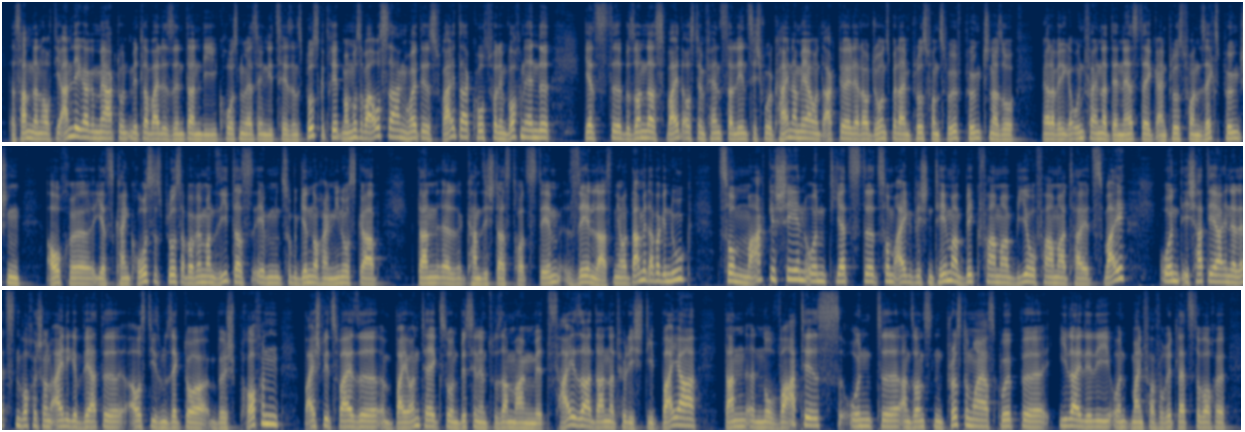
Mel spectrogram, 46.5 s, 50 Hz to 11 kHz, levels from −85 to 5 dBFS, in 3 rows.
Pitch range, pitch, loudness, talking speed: 125-150 Hz, 135 Hz, -22 LUFS, 195 wpm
